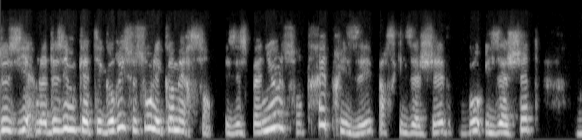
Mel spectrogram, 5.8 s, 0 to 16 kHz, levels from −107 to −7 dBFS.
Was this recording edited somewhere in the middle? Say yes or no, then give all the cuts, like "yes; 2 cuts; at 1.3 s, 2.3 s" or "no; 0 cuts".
no; 0 cuts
